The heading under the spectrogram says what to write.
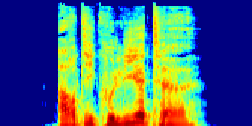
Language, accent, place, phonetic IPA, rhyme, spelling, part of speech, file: German, Germany, Berlin, [aʁtikuˈliːɐ̯tə], -iːɐ̯tə, artikulierte, adjective / verb, De-artikulierte.ogg
- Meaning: inflection of artikulieren: 1. first/third-person singular preterite 2. first/third-person singular subjunctive II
